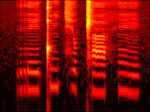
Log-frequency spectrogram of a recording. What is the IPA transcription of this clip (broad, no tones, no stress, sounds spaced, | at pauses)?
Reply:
r e ǃ ĩ t͡ɕ o ǁ a h ẽ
